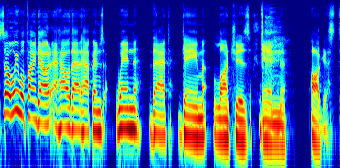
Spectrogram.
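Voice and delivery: drawn-out, slow, mechanical robot-like announcer reading. Imitating how a colleague transitions between news topics: imitating a robotic news delivery. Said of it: "he'll be like".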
